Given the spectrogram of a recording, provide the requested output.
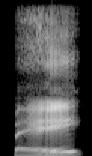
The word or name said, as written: bei4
